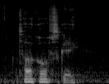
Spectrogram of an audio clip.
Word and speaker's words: Tarkowski: So, Bern Leno basically dropped the ball on, I think it was Tarkowski? How did you say it? – Tarkowski. That's how Sean Dyche said it, yeah.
